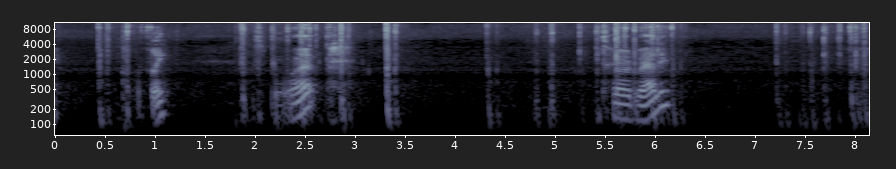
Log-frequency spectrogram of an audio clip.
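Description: Typing on a computer keyboard: irregular key clicks in short clusters. A brief murmured voice comes in twice.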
